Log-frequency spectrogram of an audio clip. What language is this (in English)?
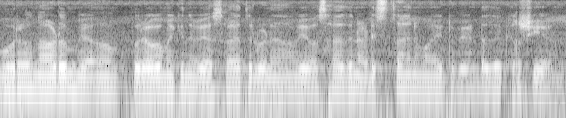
Malayalam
